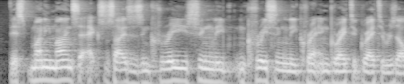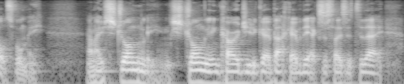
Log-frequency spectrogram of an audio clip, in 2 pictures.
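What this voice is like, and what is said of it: Strained, failing voice. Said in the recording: “losing my voice”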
